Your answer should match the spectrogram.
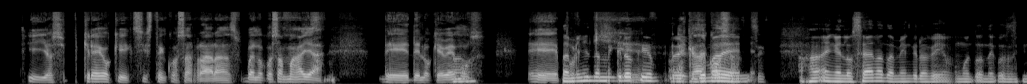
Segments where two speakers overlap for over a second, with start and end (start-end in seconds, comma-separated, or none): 5.6-7.6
